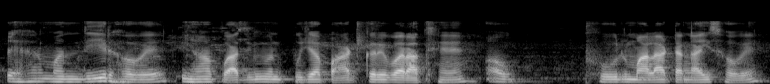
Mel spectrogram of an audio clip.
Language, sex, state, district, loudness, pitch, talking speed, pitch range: Hindi, male, Chhattisgarh, Balrampur, -20 LUFS, 120 Hz, 130 wpm, 110-130 Hz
